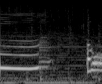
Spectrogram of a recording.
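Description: A pack of four hunting dogs gives tonal, drawn-out barks while running, heard at a moderate distance over a steady low background rumble, with a louder burst of baying near the end.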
